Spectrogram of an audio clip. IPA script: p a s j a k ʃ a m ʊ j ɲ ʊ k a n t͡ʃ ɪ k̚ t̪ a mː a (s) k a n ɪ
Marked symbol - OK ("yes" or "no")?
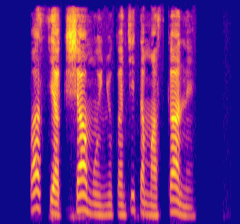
yes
